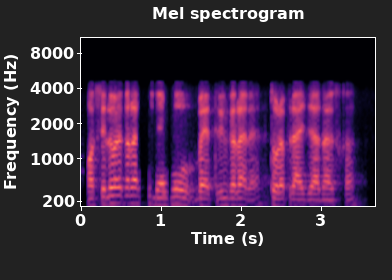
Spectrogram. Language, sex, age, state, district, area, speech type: Hindi, female, 18-30, Madhya Pradesh, Gwalior, urban, conversation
